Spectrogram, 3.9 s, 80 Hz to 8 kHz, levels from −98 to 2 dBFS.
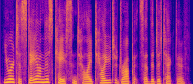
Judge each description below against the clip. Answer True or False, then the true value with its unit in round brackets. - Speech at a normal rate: False (265 wpm)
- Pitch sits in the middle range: False (200 Hz)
